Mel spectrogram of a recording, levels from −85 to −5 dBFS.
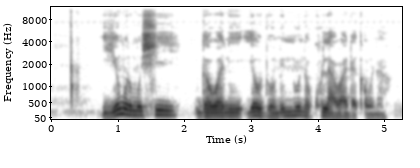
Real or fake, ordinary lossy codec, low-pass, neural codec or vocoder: real; none; 10.8 kHz; none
